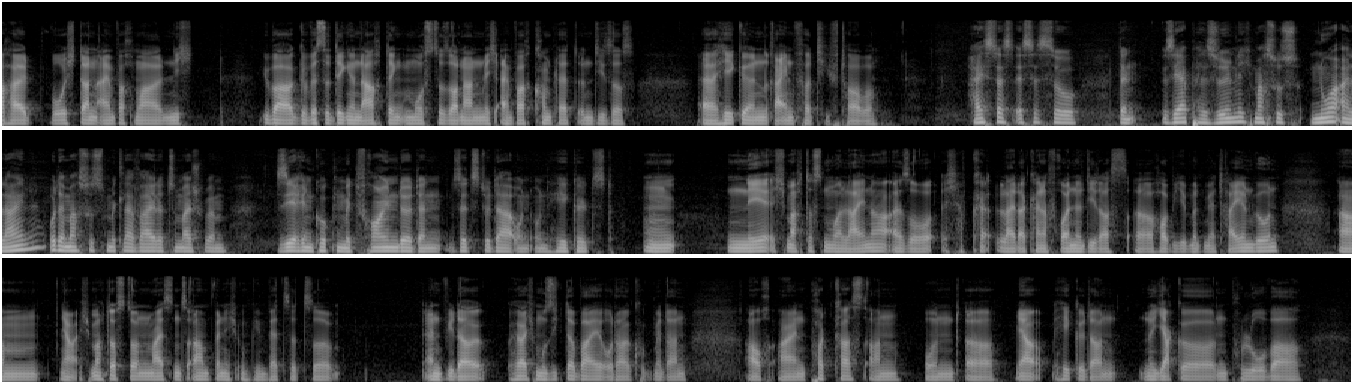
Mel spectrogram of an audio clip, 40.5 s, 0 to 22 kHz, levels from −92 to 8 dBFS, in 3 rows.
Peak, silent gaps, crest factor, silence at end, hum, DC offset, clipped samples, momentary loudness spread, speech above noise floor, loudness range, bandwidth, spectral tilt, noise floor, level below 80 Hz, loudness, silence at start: -10 dBFS; none; 22 dB; 0.5 s; none; under 0.1%; under 0.1%; 10 LU; 40 dB; 5 LU; 12 kHz; -6 dB/octave; -71 dBFS; -56 dBFS; -32 LUFS; 0 s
